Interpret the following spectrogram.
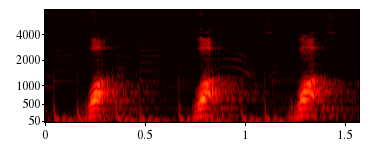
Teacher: a gente tem uma parada glotal aqui na palavra what.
